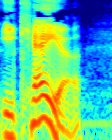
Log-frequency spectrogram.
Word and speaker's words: IKEA: It's supposed to be pronounced IKEA.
